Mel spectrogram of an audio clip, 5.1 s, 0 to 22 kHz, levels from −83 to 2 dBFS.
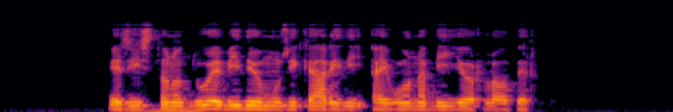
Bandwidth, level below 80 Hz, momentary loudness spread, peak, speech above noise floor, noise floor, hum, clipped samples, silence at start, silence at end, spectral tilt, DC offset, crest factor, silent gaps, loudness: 9.4 kHz; -42 dBFS; 7 LU; -6 dBFS; 56 dB; -77 dBFS; none; under 0.1%; 0.8 s; 1.05 s; -6 dB/octave; under 0.1%; 16 dB; none; -21 LUFS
